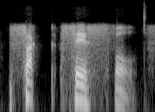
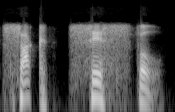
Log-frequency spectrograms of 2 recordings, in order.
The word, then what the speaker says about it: successful: Successful. Okay. So, the first C is pronounced like a K, but the second C is pronounced like an S. Okay. Successful.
